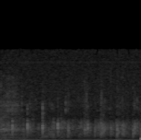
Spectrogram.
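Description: Faint steady low hum of a public-address system, with soft background noise, in a pause between amplified lines of speech.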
